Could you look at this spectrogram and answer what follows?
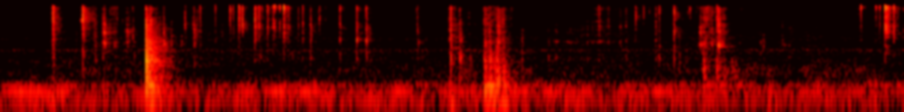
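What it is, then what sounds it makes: Bar soap being carved. A small metal blade carves and scrapes the embossed outer layer off a solid beige Lux-branded bar soap held in the hand, peeling it away in curls. Quiet, bright, dry scraping and shaving strokes come in irregular short bursts, with a few sharper, louder cuts standing out over a faint low hum.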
